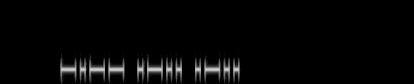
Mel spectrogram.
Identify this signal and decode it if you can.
Morse code, heard as a keyed tone, about 25 wpm, 700 Hz. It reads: YLL
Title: USA Call Sign Postfixes - 3 Letters 25wpm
